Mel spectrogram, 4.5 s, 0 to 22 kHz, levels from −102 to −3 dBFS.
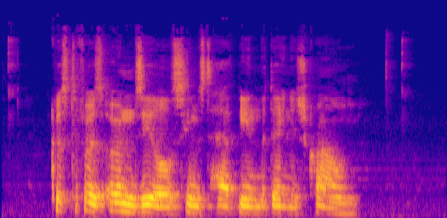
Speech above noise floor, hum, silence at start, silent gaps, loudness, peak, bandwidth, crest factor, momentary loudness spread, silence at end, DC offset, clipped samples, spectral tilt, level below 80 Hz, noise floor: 45 dB; none; 0.5 s; none; -17 LUFS; -2 dBFS; 11 kHz; 16 dB; 12 LU; 0.9 s; under 0.1%; under 0.1%; -5.5 dB/octave; -58 dBFS; -61 dBFS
